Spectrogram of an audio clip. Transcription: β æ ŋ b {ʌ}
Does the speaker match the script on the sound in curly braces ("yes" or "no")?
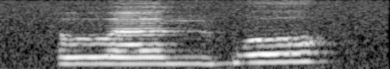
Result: yes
